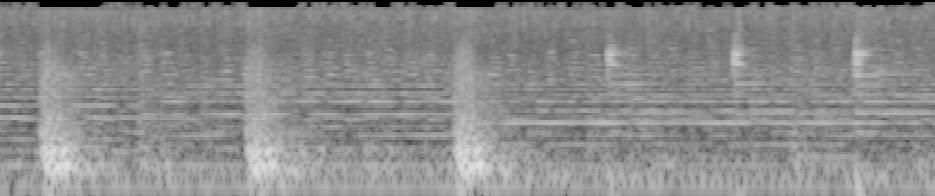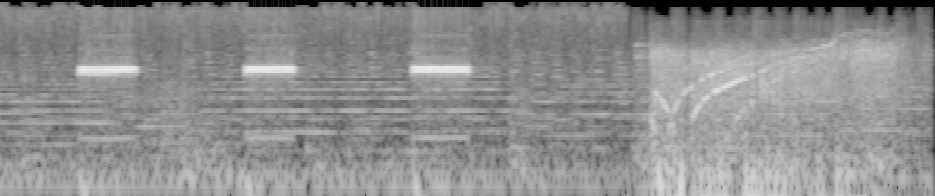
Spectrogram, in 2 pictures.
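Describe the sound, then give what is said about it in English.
Civil defence fallout warning sounds: three sharp, evenly spaced bangs, followed by three short, high-pitched whistle blasts, then a brief burst of noise. “If the fallout warning sounds are heard, they will be like these.”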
